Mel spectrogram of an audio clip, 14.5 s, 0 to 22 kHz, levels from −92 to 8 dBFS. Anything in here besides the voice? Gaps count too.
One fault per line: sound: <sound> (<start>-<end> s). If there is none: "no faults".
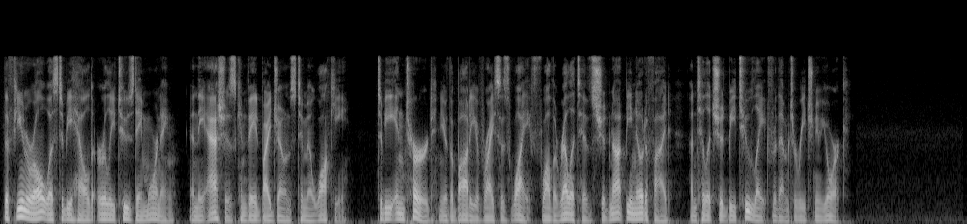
no faults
